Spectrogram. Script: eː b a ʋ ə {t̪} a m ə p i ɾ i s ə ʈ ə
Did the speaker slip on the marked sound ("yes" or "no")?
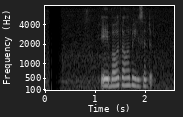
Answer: no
